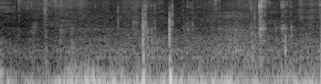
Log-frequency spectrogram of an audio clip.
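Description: Steady low rumble of wind buffeting the microphone, with a few faint clicks about halfway through.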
